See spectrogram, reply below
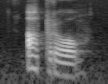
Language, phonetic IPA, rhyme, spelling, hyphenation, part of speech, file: Hungarian, [ˈɒproː], -roː, apró, ap‧ró, adjective / noun, Hu-apró.ogg
- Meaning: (adjective) 1. tiny, small 2. small, dwarf, lesser; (noun) 1. change, loose change (small denominations of money) 2. small steps 3. small child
